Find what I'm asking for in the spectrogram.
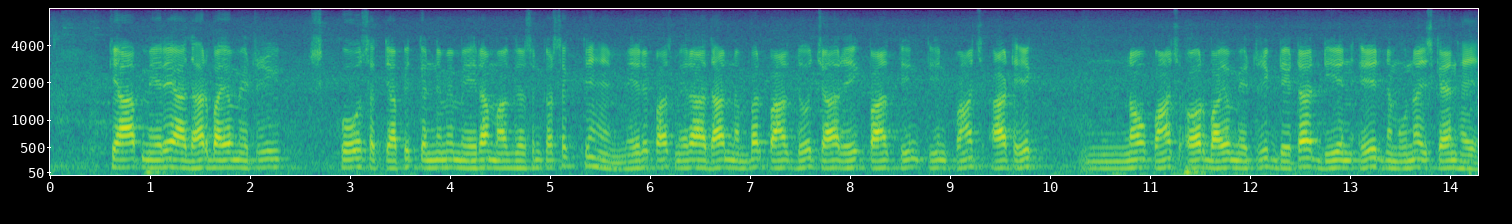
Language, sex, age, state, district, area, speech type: Hindi, male, 30-45, Uttar Pradesh, Lucknow, rural, read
